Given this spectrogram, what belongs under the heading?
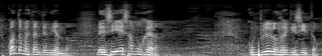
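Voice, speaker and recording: A man's voice: on the high side, lively intonation, normal speed. A man with a Rioplatense Spanish accent teaching a discipleship sermon, repeating his points and asking the listeners whether they follow. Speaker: preacher. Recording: long hall reverb.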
